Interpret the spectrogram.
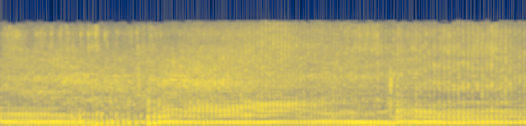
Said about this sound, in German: Und da kommt ein Motorrad.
